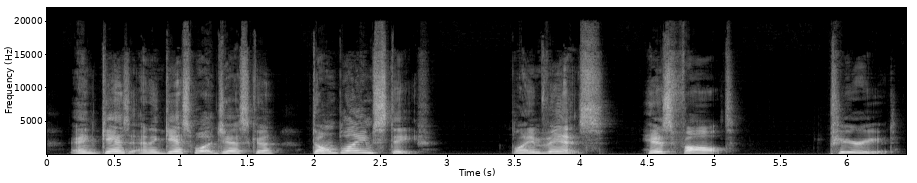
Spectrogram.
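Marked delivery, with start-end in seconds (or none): 2.0-6.3 a bit of audible resentment. Telling Jessica who is really to blame, with a bit of resentment. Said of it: "I say that with a bit of resentment in my voice".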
